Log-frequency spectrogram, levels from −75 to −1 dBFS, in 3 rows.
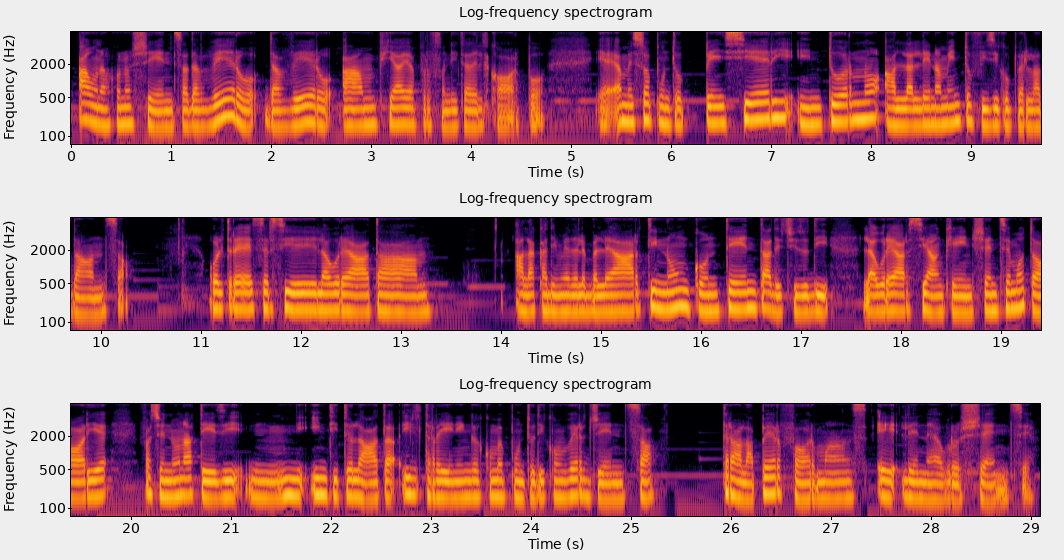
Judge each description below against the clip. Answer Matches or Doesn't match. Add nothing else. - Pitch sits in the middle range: Matches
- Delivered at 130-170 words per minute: Doesn't match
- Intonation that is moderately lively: Doesn't match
